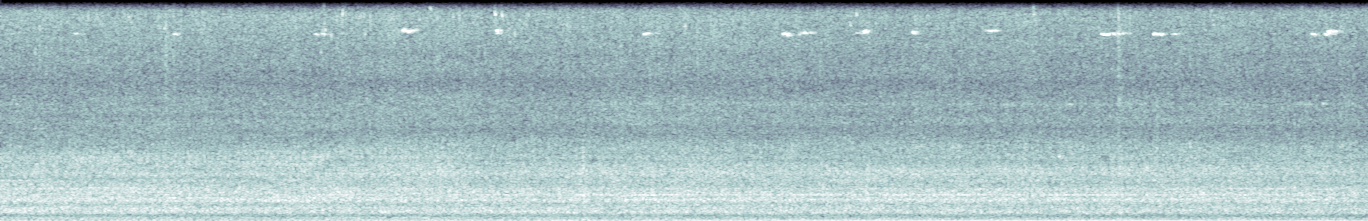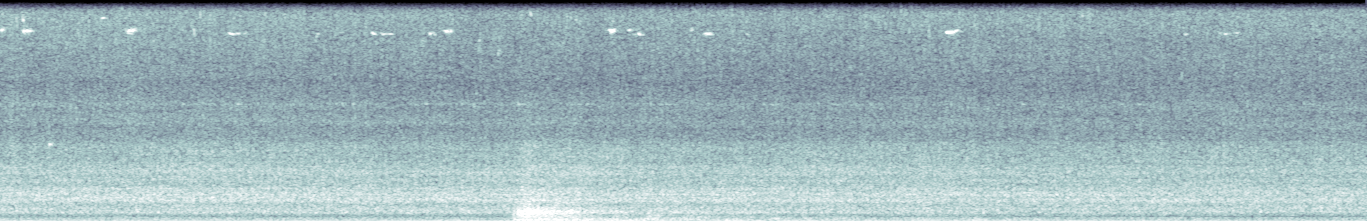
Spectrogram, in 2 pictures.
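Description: Case IH tractor engine running steadily under load as it pulls a Top Air onion harvester, with the harvester's machinery clattering. Small clicks are scattered throughout, and there is one louder thump about two-thirds of the way through.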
